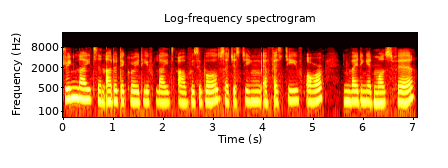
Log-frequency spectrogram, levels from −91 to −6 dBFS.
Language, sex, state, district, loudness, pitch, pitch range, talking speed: English, female, Nagaland, Dimapur, -21 LUFS, 200 Hz, 190-210 Hz, 120 wpm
